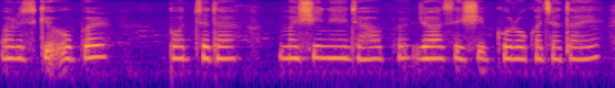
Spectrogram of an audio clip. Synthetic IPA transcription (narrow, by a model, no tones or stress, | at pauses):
ɔːɾʊskḛʔuːpəɾ | b̥ɔɦʊt̪zjaːd̪a | mɐʃiːnɦɛd͡ʒɐɦãpɐd͡ʒɐɦãseʃɪp̚koɾoːkad͡ʒaːt̪aɦɛː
